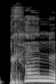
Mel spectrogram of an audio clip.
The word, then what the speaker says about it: prennent: Attention à son orthographe avec le double N et sa prononciation quand il est utilisé avec il ou elle pluriel. Ils prennent.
